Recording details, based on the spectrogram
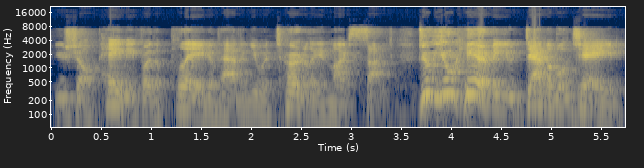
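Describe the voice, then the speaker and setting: A man's voice: fairly low pitch, very animated, moderate pace, full character voice. Man putting on a harsh, grief-torn landlord. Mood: raging. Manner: sobbing, pleading; loud and raging. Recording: roomy, dull lo-fi recording.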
